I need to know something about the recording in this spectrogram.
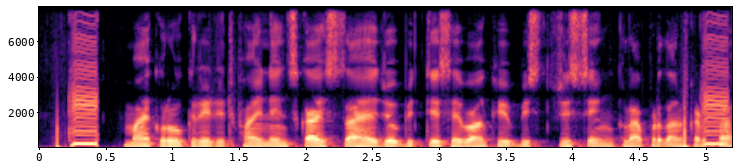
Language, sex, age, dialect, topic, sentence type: Hindi, male, 25-30, Garhwali, banking, statement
